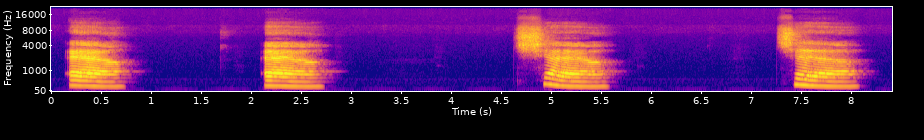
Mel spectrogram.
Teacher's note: the sound air is made up of the sound e and a.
